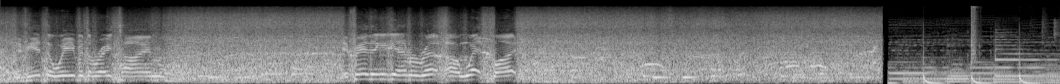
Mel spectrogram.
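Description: Rushing whitewater of a river-raft ride's channel, pouring over rock cascades, with people's voices rising over it twice. About a second before the end it cuts off abruptly and music begins.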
